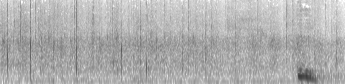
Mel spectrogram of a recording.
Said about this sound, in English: Hey, if you were a guest with us here today, if you don't normally attend Vine Life and you came to worship with us this morning, thank you so much for being here. Can we give a huge round of applause to anybody coming in?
